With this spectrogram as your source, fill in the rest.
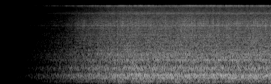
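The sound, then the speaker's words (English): Steady jet-like roar of an aircraft on the tarmac during refueling with sustainable aviation fuel at a regional airport in Telluride, swelling from silence within the first second and then holding loud and even. “that's the sound of a plane with lower carbon emissions. The aircraft is refueling on the tarmac at the Telluride Regional Airport”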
